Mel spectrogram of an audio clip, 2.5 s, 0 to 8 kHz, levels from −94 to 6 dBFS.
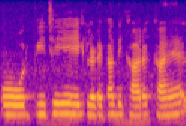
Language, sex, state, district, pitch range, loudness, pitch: Hindi, female, Haryana, Jhajjar, 185-195 Hz, -15 LUFS, 195 Hz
